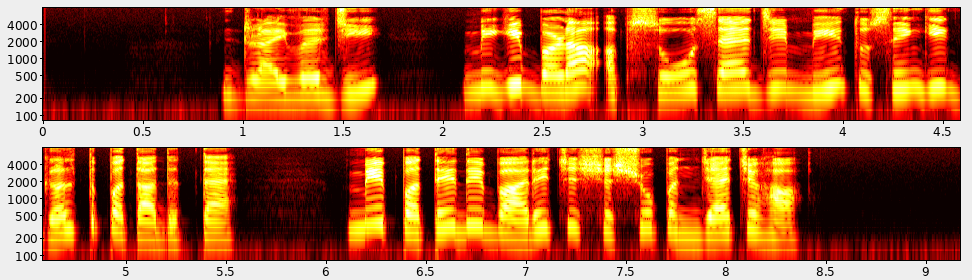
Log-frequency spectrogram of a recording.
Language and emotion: Dogri, sad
